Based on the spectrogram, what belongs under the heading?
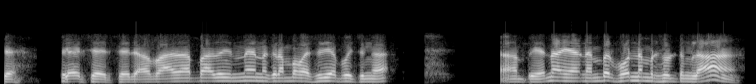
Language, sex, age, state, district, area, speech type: Tamil, male, 60+, Tamil Nadu, Salem, urban, conversation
